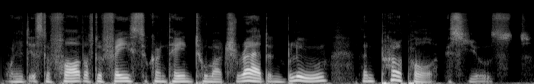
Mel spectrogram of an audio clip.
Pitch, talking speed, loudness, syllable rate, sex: 135 Hz, 215 wpm, -17 LUFS, 4.5 syllables/s, male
